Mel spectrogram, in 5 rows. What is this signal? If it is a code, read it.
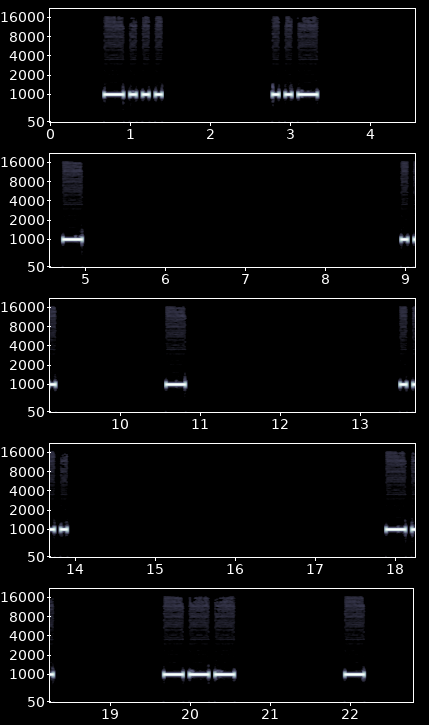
Morse code, heard as a keyed tone, about 15 wpm, spaced as for 5 wpm, 1000 Hz. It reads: BUT IT S NOT
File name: qotdfiles / 5wpm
